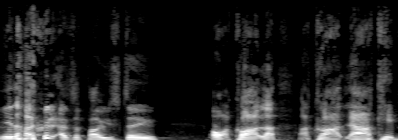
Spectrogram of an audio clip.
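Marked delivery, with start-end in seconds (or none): 2.1-4.0 put-on Scottish accent, badly done. Acting out how someone might talk about a person, attempted Scottish accent. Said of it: "I'm trying to do a Scottish accent".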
